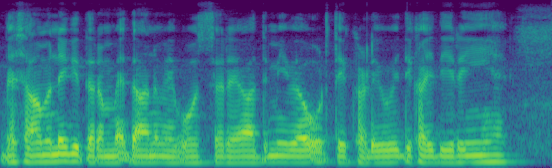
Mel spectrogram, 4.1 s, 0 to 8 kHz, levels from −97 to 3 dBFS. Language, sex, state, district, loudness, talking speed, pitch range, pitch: Hindi, male, Uttar Pradesh, Shamli, -16 LUFS, 230 wpm, 105-115 Hz, 110 Hz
